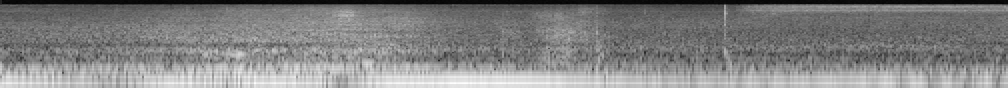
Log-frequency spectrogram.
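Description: Hydraulic suspension pump running as the circuit is depressurized, a steady low mechanical hum and drone with a swelling whoosh of fluid, close and continuous, no talk.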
